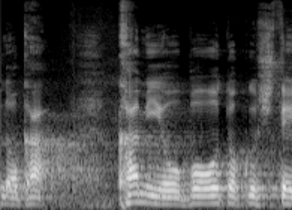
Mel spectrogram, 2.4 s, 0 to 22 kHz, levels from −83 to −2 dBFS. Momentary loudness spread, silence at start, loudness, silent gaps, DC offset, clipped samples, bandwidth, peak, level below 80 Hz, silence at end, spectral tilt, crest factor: 15 LU; 0 s; -18 LUFS; none; under 0.1%; under 0.1%; over 20 kHz; 0 dBFS; -54 dBFS; 0 s; -5 dB/octave; 18 dB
